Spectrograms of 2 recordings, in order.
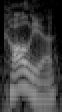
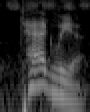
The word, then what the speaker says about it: Caglia: By the way, it's pronounced Caglia, according to Mike, but everyone else says it Caglia.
